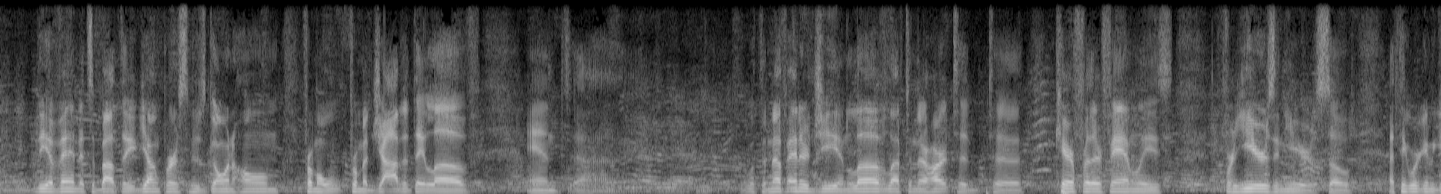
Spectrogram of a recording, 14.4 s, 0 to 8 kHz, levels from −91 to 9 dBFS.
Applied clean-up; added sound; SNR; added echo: none; none; none; none.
